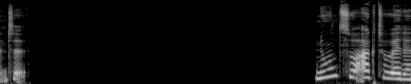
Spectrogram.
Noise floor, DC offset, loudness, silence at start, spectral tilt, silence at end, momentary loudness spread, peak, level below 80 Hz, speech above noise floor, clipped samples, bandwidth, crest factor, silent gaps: under -90 dBFS; under 0.1%; -19 LUFS; 0 s; -2.5 dB/octave; 0 s; 14 LU; -2 dBFS; -56 dBFS; over 71 dB; under 0.1%; over 20 kHz; 22 dB; 0.31-3.13 s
